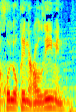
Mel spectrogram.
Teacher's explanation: تنوین کے بعد عین آ رہا ہے جو حروف حلقی میں سے ہوتا ہے، لہذا اظہار کا یہاں پر قاعدہ ہے، یعنی ہم تنوین نون ساکن جو ہوگا اس میں گننا نہیں کریں گے۔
